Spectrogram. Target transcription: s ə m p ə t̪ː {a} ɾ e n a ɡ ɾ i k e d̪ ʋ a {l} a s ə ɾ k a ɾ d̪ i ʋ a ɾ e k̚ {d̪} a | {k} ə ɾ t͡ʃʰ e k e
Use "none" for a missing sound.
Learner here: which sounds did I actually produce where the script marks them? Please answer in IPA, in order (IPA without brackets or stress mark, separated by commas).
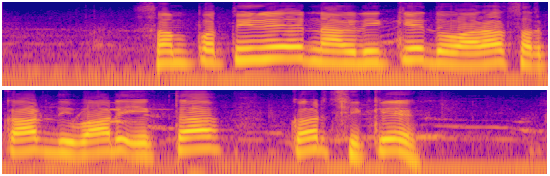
i, ɾ, t̪, k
